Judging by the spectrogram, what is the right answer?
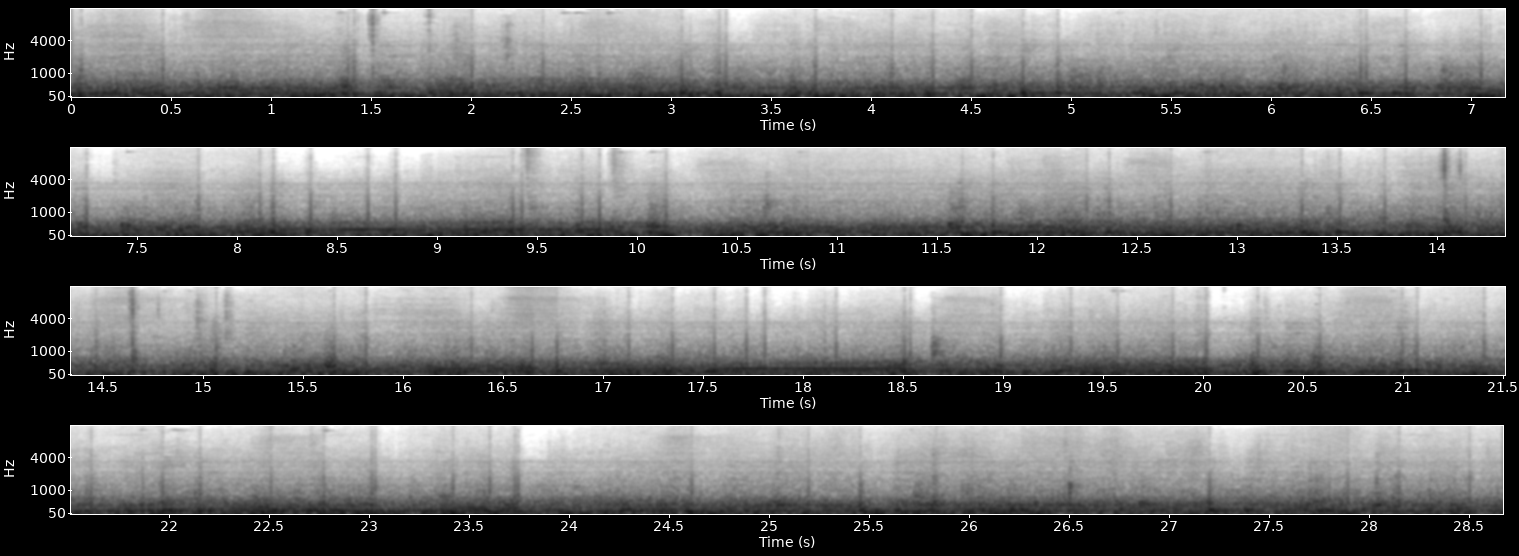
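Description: Passenger train running at speed, heard from inside the carriage: a steady low rumble of wheels on the rails, with a faint hum that comes and goes.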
